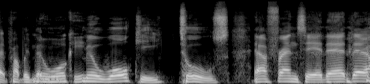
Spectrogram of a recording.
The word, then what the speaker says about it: Milwaukee: It's not Milwaukee, it's Milwaukee. He goes, if they're your sponsor, say it properly, mate.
